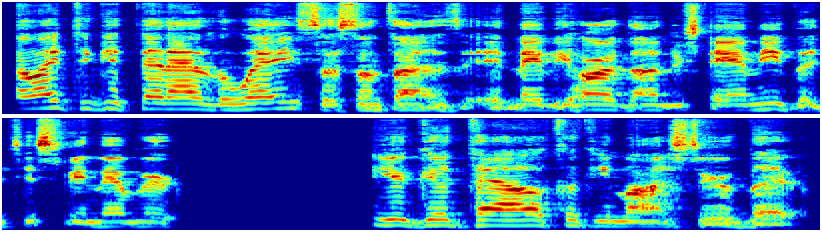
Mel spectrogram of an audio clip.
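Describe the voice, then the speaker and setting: Man, 40s, raspy and gravelly, halting delivery through a breathing machine, interview guest over video call. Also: a little high, steady tone, sharp tone. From Alabama. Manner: speaks around a breathing machine mouthpiece, pausing often. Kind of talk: candid personal interview. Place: small room at home, indoors.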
